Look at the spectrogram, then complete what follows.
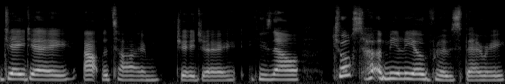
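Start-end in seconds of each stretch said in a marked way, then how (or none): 3.3-5.1 fake British accent, put on for laughs. Saying a drawn character's new name aloud: fake British accent. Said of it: "in the fake British accent".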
